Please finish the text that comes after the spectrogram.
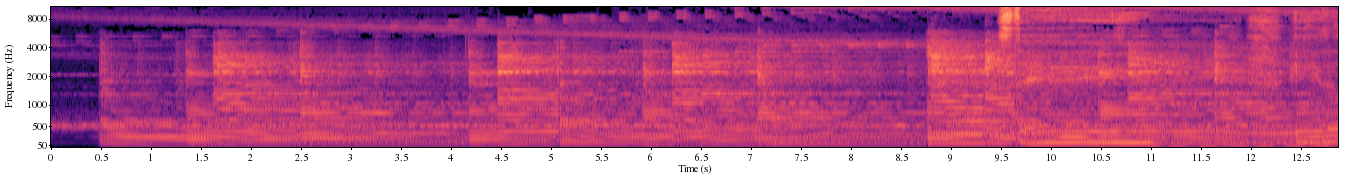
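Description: Instrumental rock intro played on Radio Vostok Rossii, with full, effects-laden guitars and steady drums, playing loud and continuous with no vocals, then swelling even louder about two-thirds of the way through.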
